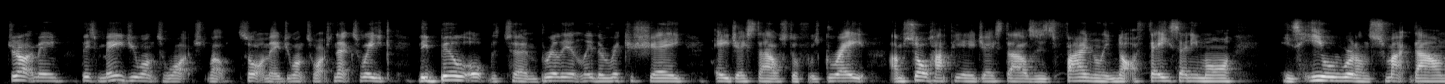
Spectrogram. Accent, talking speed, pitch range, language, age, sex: British, 210 wpm, 140-175 Hz, English, 10-29, male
